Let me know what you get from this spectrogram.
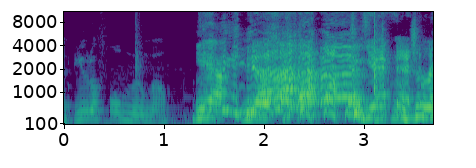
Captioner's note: everyone laughing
